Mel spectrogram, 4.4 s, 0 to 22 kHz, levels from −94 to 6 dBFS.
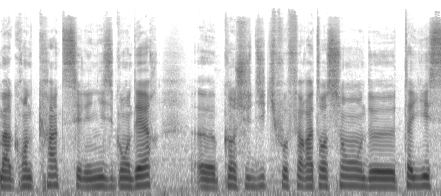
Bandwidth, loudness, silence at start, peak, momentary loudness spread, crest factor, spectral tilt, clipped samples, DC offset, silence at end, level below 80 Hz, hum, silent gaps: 17 kHz; -24 LUFS; 0 s; -6 dBFS; 7 LU; 18 dB; -5.5 dB/octave; under 0.1%; under 0.1%; 0 s; -50 dBFS; none; none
